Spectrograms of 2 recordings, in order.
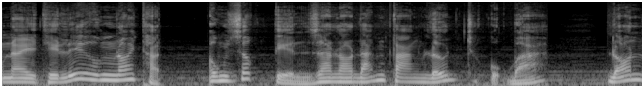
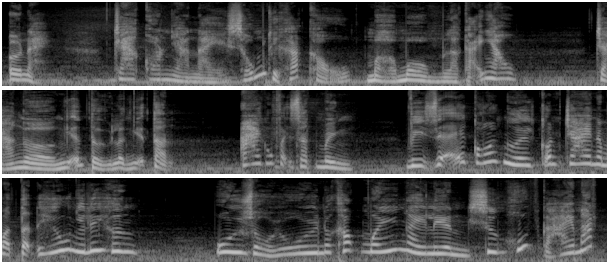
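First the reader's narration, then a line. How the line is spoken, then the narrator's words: Women whispering together. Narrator (Vietnamese): Các bà thì thầm bảo nhau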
